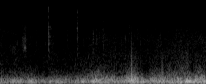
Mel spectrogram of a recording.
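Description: Tent fabric rustles as it is handled.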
